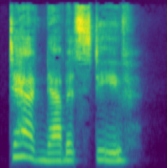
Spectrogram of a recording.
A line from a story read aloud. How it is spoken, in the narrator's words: Tony says with a sigh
